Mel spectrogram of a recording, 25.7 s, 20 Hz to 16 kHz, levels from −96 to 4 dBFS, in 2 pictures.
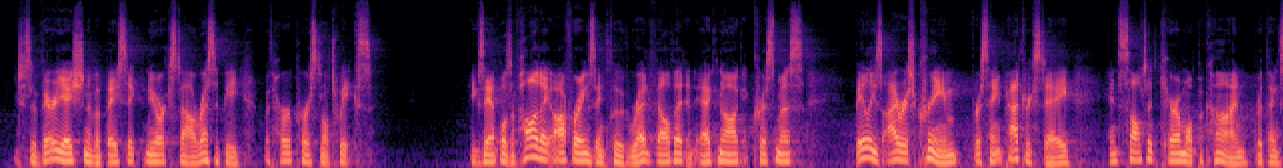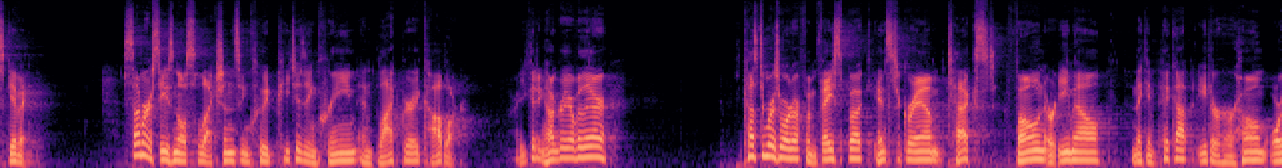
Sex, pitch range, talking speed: male, 110-145 Hz, 170 wpm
